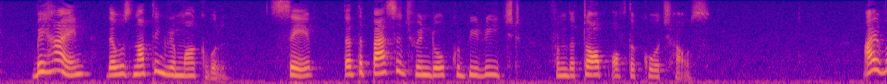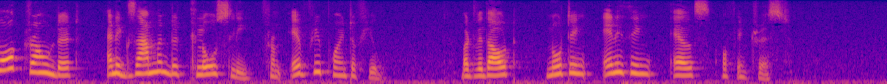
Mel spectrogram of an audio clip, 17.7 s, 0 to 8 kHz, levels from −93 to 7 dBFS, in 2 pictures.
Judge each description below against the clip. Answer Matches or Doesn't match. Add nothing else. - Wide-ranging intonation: Doesn't match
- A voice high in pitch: Matches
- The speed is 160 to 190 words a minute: Doesn't match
